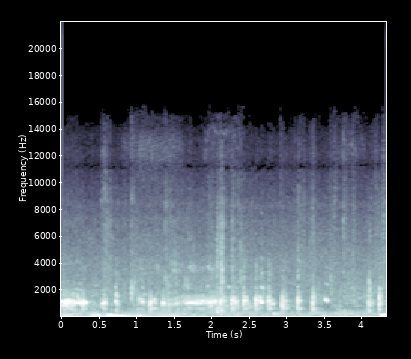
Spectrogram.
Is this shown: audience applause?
no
